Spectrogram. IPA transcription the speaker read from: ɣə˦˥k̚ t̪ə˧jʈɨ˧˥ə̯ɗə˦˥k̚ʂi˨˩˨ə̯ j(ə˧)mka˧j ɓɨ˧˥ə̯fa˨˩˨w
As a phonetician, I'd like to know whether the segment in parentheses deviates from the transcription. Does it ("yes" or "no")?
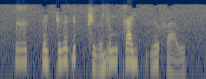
no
